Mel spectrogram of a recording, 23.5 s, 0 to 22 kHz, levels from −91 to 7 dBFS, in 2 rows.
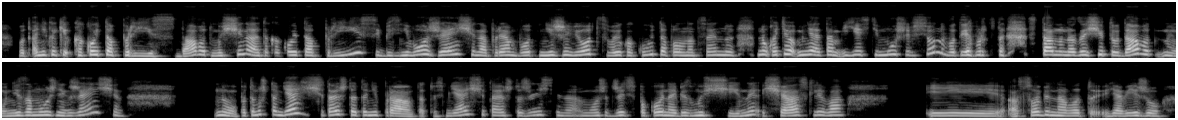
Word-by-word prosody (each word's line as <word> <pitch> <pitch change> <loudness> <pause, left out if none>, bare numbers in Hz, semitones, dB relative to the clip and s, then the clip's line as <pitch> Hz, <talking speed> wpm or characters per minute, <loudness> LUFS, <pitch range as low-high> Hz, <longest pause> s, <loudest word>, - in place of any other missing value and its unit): вот 190 -1 -5
они 230 +4 +4
каки 255 0 +1
Какой-то 260 +4 +5
приз, 175 -8 -2
да, 170 +10 +4
вот 260 -3 +1
мужчина- 205 +10 0
это 215 -3 +2
какой-то 220 +1 +1
приз, 225 - -3
и - - -2
без 200 -1 -8
него 235 +7 +2
женщина 250 -3 +1
прям 220 +3 +1
вот 215 +2 -2
не 215 +2 +2
живёт 245 +6 +1
свою 215 -1 -1
какую-то 245 +5 -2
полноценную 220 +1 -2 0.2
Ну 260 0 +2
хотя 260 +3 +4
у - - -3
меня 250 +1 +4
там 240 -2 0
есть 250 +4 -4
и 230 - -2
муж, 275 +2 -1
и - - -6
всё, 315 - -3
но 405 - -2
вот 215 -3 -3
я 245 +2 +7
просто 240 0 -3 0.2
стану 255 -2 +5
на 225 0 +4
защиту, 235 -1 +2
да, 220 +8 +8
вот, 280 -4 +1
ну 200 -7 -4
незамужних 215 +2 0
женщин, 235 - -6 0.9
ну, 215 -7 0
потому 235 - -3
что 275 -1 -3
я 295 +9 +3
считаю, 245 -2 -1
что 265 -3 0
это 230 0 -2
неправда. 180 -9 +1
То 150 - -17
есть, 150 - -18
м, 180 - -9
я 225 +7 -1
считаю, 235 -7 -5
что 200 -1 -9
женщина 210 -3 -9
может 200 -1 -8
жить 215 +1 -3
спокойно 210 +2 0
и - - 0
без 200 0 -3
мужчины, 205 +2 -3
счастливо. 225 +3 0 0.8
И 185 -2 -2
особенно 215 +3 0
вот 190 0 -3
я 180 +1 -1
вижу: 185 -2 -2
220 Hz, 180 wpm, -23 LUFS, 200-245 Hz, 0.9 s, да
